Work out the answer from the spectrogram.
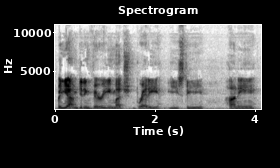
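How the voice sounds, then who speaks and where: A man with a slightly raspy voice, still getting over an illness, talking through a pipe tobacco review in a relaxed, rambling way with lots of fillers. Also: mid-range voice, unhurried, noisy background. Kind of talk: casual spoken review.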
